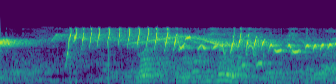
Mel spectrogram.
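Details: Blorok white-rumped shama, caged first-place winner at an Indonesian bird-song contest, holding a steady whistle and then breaking into a rapid rattling run of sharp repeated notes ending in rising whistles.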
